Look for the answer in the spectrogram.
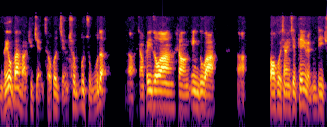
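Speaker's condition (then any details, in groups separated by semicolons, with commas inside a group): No condition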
